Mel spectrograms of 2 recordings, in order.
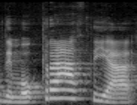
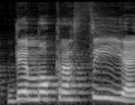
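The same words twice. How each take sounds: First: The stress falls where Spanish places it. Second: The stress falls where Portuguese would place it. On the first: The speaker calls it right. "decimos democracia" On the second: The speaker calls it wrong. "No decimos uh, democracia en español"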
